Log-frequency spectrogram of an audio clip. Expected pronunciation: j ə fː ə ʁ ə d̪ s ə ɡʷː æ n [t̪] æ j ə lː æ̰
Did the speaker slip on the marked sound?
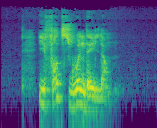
yes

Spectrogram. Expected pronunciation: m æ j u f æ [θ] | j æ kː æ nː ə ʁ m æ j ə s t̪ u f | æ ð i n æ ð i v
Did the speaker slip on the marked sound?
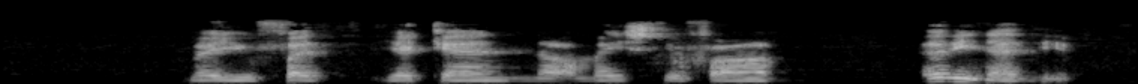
no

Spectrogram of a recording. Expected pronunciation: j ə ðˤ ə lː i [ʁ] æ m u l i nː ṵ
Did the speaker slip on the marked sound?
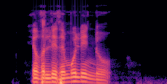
yes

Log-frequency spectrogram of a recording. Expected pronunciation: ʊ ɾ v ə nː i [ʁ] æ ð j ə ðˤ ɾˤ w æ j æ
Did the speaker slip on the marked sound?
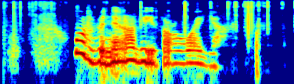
no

